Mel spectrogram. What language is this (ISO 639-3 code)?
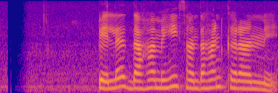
sin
